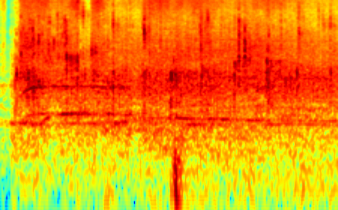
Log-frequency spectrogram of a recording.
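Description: An audience applauds to welcome the chief scientist of the Planetary Society, a steady wash of clapping that stays even for a few seconds and swells slightly at one point.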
